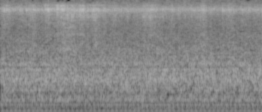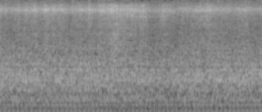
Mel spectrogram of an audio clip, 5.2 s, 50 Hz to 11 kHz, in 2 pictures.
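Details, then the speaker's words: Toro Recycler 22" Personal Pace 20068 mower, Briggs auto-choke engine with replacement carburetor, drive engaged: steady engine with coarse gritty rattle over it; self-propel transmission gears suspected broken, engine also burning some oil. "I'm trying the transmission it's right it's bust that sounds like the yeah so I think the gears are all screwed up in the transmission"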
